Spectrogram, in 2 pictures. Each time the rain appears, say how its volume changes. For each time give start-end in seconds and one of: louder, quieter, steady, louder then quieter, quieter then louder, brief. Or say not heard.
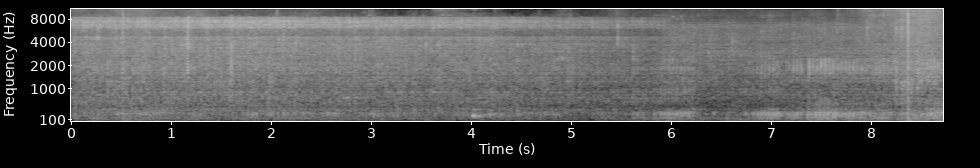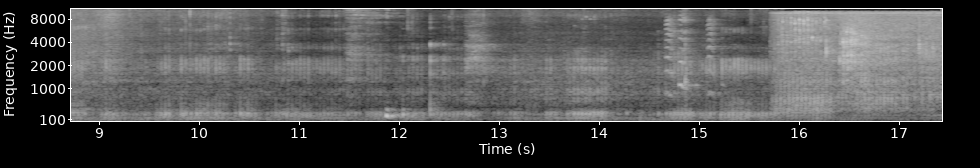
0.0-9.3 quieter.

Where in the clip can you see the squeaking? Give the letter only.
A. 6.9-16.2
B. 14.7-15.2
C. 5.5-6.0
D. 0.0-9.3
B.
